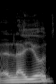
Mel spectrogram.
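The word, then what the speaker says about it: Laguiole: Euh, alors, euh, Gavin, l'Aïol ça se situe où sur la carte Alors, nous n'oublions pas que ça s'écrit L-A-G-U-I-O-L-E. J'aime bien cette prononciation.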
